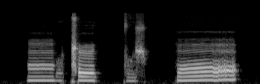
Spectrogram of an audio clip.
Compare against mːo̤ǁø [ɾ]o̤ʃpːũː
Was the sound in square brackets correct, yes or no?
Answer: no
